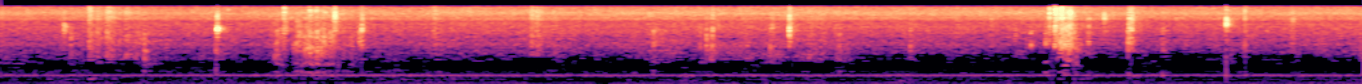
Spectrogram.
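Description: Hot oil sizzling in a pan as urad dal, chana dal, cumin and mustard seeds fry in it for a tempering, with a steady hiss and scattered sharp pops and crackles, the loudest about five seconds in.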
